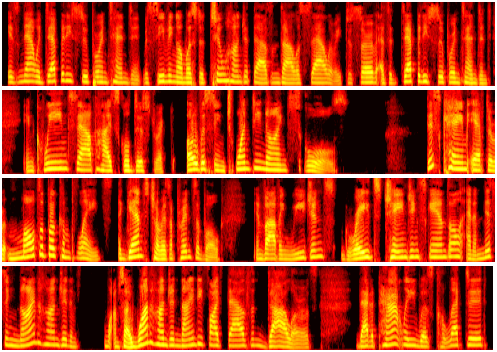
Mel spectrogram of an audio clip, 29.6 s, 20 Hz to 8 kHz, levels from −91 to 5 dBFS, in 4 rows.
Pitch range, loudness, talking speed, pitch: 160-215 Hz, -20 LUFS, 125 wpm, 185 Hz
